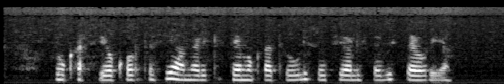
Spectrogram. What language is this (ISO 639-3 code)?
kat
